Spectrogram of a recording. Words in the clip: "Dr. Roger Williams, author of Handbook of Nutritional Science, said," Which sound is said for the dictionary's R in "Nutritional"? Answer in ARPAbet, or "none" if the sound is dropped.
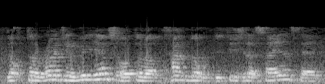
none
